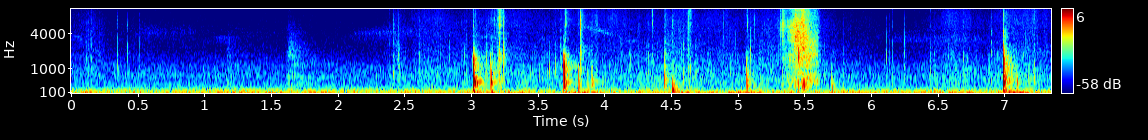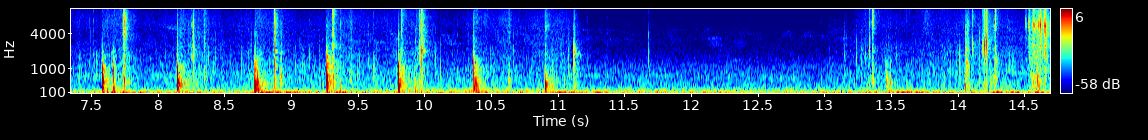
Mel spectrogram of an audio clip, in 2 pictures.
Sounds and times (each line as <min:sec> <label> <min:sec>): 0:02.4 Walking on pavement with leather shoes 0:11.3
0:13.1 Walking on pavement with leather shoes 0:14.6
